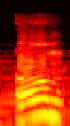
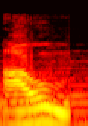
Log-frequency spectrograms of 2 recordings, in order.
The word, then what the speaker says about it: Om: sure this session is complete in itself is Om itself is made up of 3 syllables, A, U and M.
